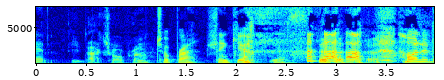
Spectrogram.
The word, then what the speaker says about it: Deepak Chopra: it'll change enough people's minds that's so wonderful Deepak choa right is that deep yeah how do you say it Deepak Chopra Chopra thank you I wanted to say shopin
